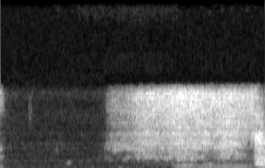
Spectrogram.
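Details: Breath cycle of a mechanical ventilator heard in the background while its user speaks on a podcast.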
